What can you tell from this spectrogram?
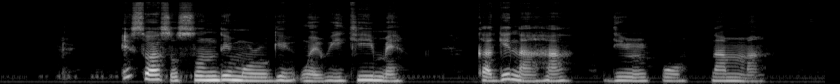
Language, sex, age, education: Igbo, female, 30-45, tertiary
